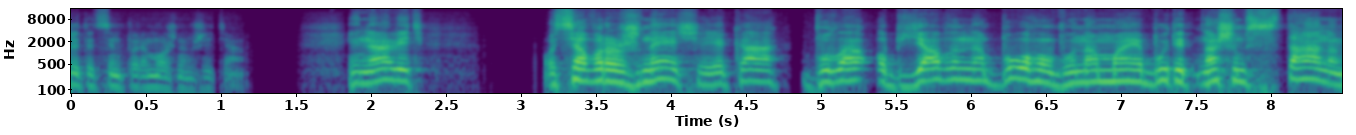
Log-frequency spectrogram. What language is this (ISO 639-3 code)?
ukr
